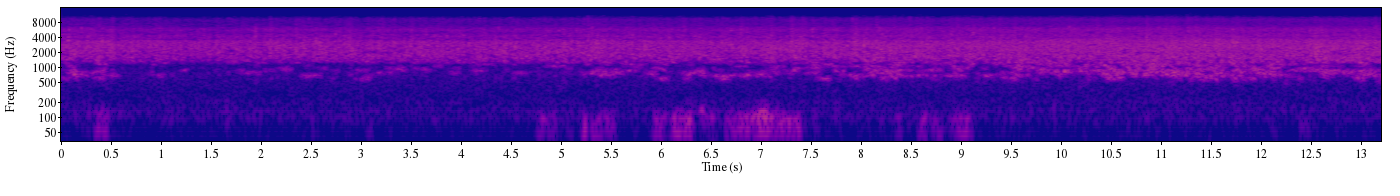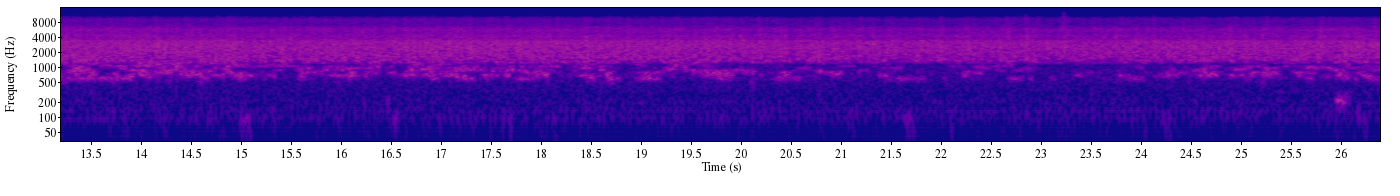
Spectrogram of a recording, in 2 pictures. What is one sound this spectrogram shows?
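Water splashes and sloshes as a boy wades.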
